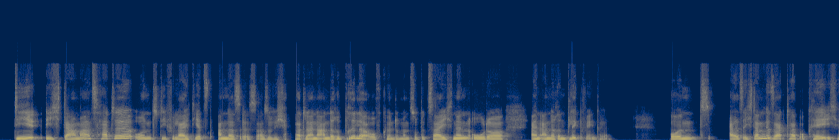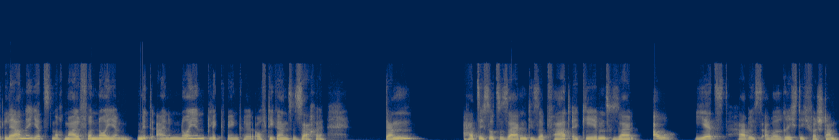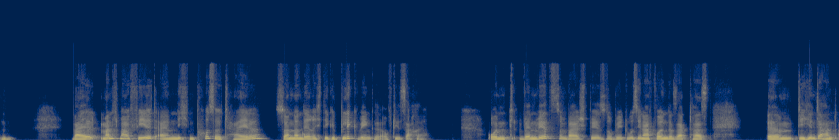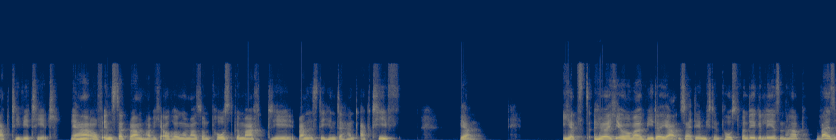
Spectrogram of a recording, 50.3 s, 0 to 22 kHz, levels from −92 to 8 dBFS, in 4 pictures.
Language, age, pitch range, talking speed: German, 30-49, 170-205 Hz, 155 wpm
